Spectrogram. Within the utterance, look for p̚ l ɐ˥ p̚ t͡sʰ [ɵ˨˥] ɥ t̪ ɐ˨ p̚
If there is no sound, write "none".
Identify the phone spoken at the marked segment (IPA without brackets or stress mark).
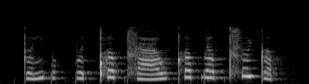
ɵ˥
